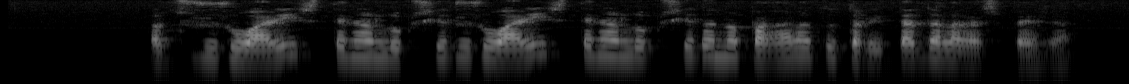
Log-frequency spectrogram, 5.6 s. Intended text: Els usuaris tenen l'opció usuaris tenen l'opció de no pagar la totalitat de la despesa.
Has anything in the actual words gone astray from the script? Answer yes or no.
no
